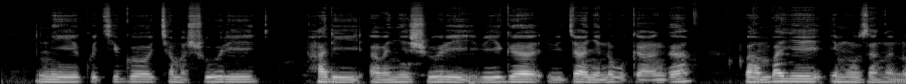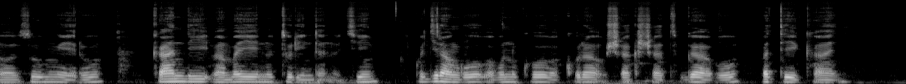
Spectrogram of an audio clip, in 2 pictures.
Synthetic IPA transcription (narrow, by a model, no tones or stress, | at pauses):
nikuciɡo̞camaʃuːɾi | haɾiaβaɲe̞ːʃuɾiβiːɡaiβiɟaːɲe̞nuβuɡaːŋɡa | βaːmbaje̞im̥huːzaŋ̥ano̞zuβmŋe̞ːɾu | kaːndiβaːmbaje̞nutuɾiːndanuci | kuɟiɾaŋɡo̞βa̰βo̞nukʰo̞βakʰoɾaṵβuʃaːkḁʃaːt͡sib̚ɡaːβo̞ | βate̞ːkʰaɲe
